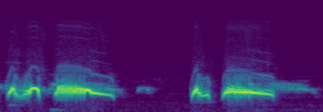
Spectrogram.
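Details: Spotted dove, Đồng Nai, Vietnam, performing thúc gù coos in thổ voice: two phrases, each a short bouncing double note leading into a sustained, slowly falling coo, the second ending in a faint trailing tail.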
